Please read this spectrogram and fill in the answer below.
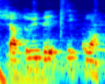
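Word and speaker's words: Château d'Écouen: जैसे प्रोनाउंसिएशन करें तो इसका नाम बोला जाता है शातुई दे इक्व।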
